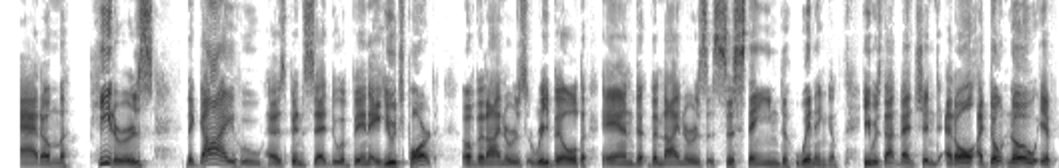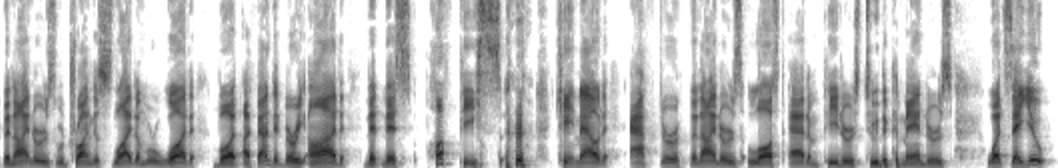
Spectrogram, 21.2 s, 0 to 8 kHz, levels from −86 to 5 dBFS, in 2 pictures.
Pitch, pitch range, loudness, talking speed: 120 Hz, 110-145 Hz, -17 LUFS, 185 wpm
